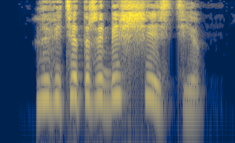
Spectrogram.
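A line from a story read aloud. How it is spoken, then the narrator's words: Sad smiling. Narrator (Russian): Фрейлина печально улыбнулась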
